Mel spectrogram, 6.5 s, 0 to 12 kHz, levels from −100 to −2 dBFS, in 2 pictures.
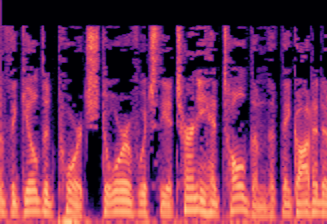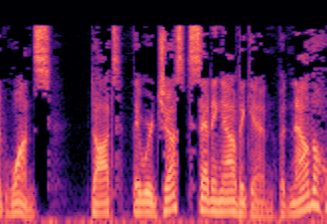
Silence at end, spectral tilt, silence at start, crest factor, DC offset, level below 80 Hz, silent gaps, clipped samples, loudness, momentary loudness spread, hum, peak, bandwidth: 0 s; -4 dB/octave; 0 s; 14 dB; under 0.1%; -42 dBFS; none; under 0.1%; -20 LUFS; 6 LU; none; -6 dBFS; 8.8 kHz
